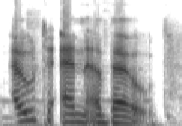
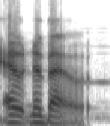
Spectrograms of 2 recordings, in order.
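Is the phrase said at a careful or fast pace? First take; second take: careful; fast. First: The phrase is said slowly and carefully. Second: The phrase is said quickly and casually. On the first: "that's how I say it to me" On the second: "If I said it fast"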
